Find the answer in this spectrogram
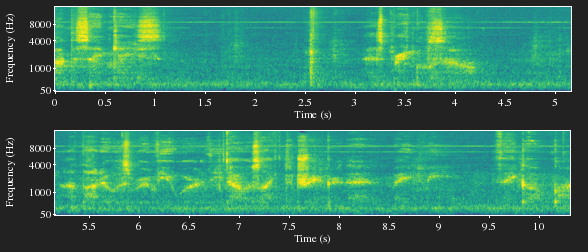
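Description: A man whispering close to the microphone in short phrases, with a few sharp clicks in the first seconds.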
